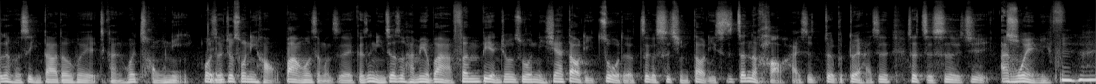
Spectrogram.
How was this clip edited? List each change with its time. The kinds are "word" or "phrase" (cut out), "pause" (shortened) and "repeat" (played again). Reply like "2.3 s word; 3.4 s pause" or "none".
2.0 s pause; 9.0 s pause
